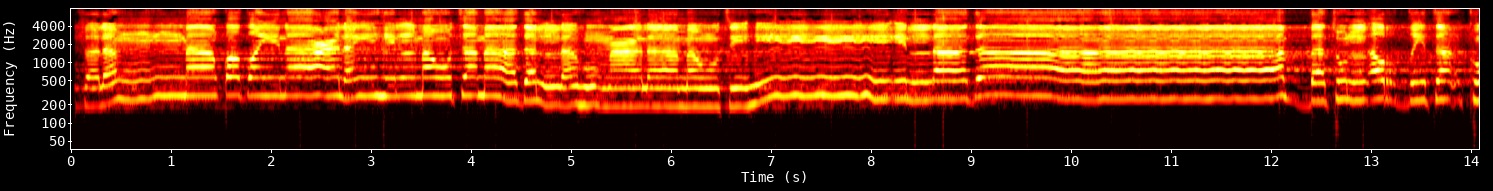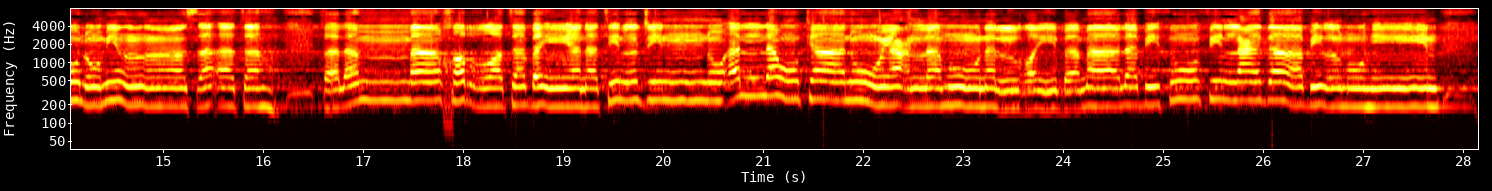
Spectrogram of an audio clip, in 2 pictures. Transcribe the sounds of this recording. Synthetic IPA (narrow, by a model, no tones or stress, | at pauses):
falamːaːqɑd̪ˤɑjnaːʕalajhɪlmawt̪amaːd̪alːaɦʊmʕalaːmawt̪ɪɦɪ | ʔɪlːaːd̪aː | bːalʔɑɾˤd̪ˤɨt̪aʔkʊlʊmɪnsaʔat̪ɪh | falamːaːxɑrˤːɑt̪bajːanat̪ald͡ʒɪnːʊʔalːawkaːnuːjaʕlamuːnalɣajbamaːlabɪθuːfiːlʕaðaːbɪlmʊhiːn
